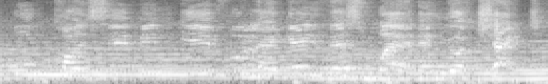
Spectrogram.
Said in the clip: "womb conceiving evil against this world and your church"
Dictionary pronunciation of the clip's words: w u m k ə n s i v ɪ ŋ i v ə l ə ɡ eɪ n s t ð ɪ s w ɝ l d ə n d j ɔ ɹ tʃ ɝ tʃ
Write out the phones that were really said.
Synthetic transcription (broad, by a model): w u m k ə n s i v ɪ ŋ i v ə l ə ɡ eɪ n s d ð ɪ s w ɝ d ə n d j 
